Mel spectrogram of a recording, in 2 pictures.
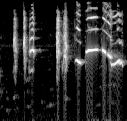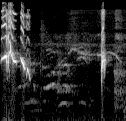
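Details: Oriental magpie-robin in a fight, opening with rapid scratchy chips, then a string of bright whistled slurs rising and dropping, fading into softer low warbles and a last harsh note.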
